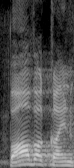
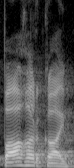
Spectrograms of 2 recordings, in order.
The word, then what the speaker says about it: பாகற்காய்: பயறு அடுத்ததா என்ன குடுத்திருக்காங்க பாவக்காய்ன்னு குடுத்திருக்காங்க பாவற்காய் கிடையாது பாகற்காய் பாகு கூட்டல் அல் கூட்டல் காய் அதாவது இனிப்பே இல்லாத ஒரு காய்ன்னு சொல்லுவாங்க அதனால என்னது பாகற்காய் சொல்லுவோம் நம்ம வந்து பேச்சு மொழியில என்ன சொல்லுவோம் பாவக்காய் பாவக்காய்ன்னு சொல்லுவாங்க ஓகேவா அடுத்து ரொம்ப அப்படிங்கறது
